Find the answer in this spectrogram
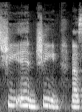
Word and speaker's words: Shein: So I absolutely love Shein, and I used to always pronounce their company wrong. I used to always say Shine, and then everyone corrected me and was like, Emma, it's Shein.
